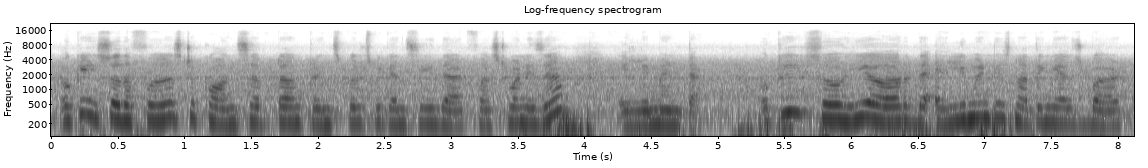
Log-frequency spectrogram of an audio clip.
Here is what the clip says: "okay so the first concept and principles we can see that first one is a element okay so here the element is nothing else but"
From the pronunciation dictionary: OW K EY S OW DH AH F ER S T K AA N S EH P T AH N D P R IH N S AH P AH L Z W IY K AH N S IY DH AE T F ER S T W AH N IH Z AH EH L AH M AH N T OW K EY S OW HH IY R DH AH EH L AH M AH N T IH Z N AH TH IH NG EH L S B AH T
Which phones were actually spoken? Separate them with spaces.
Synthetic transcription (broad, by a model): OW K EY S OW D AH F ER S T K AA N S EH P T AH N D P R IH N S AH P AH L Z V IY K AH N S IY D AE T F ER S T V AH N IH Z AH EH L AH M AH N T OW K EY S OW HH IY R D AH EH L AH M AH N T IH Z N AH T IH NG EH L S B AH T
